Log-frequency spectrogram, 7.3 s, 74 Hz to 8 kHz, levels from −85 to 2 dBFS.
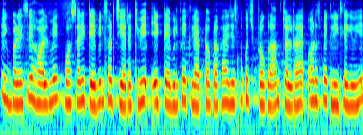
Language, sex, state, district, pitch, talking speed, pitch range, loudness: Hindi, female, Chhattisgarh, Bastar, 225 Hz, 265 wpm, 215-245 Hz, -17 LUFS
